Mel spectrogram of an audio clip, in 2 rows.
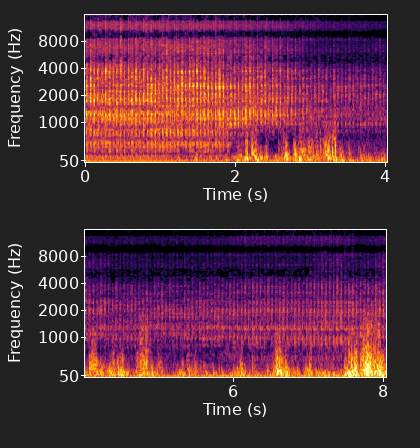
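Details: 2005 Mini Cooper S R53 idling with loud, irregular clapping knocks about every half second over a hissy background; source not pinned down.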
